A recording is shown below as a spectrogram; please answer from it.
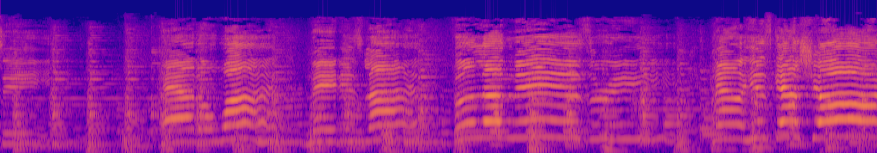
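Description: Traditional jazz band playing a blues, with banjo in the rhythm under a lead melody line carrying a strong vibrato.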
